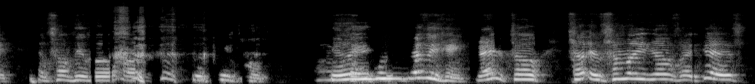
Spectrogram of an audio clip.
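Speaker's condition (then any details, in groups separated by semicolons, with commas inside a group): Cerebral palsy; from birth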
